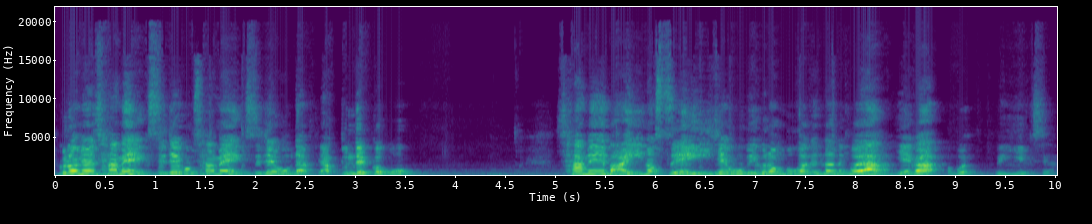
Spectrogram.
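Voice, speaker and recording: A man's voice: sits high, sing-song, takes it slowly, fairly bright tone, distant mic. A man teaching math step by step with rhetorical questions, his diction slightly slurred and lisping, as if numb-mouthed after having a tooth pulled. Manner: didactic, checks understanding often.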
